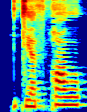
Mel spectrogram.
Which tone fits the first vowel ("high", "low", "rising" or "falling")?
low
